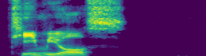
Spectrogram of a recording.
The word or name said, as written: Timios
